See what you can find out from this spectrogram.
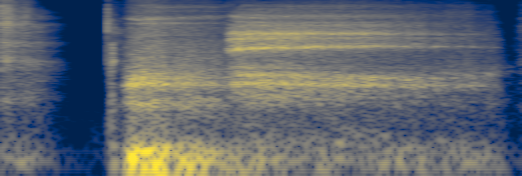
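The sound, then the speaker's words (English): A deep, collective cleansing breath taken together by a group: after a short silence comes one long, breathy rush of air that lasts about two and a half seconds and then fades. “we're going to all join together and hold hands and take a collective cleansing breath.”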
